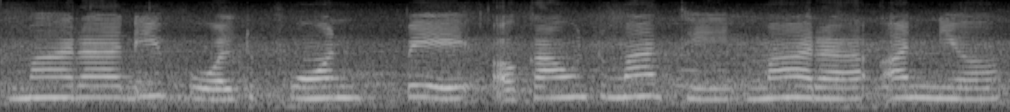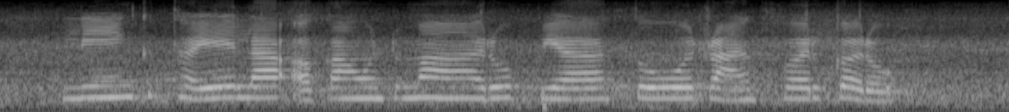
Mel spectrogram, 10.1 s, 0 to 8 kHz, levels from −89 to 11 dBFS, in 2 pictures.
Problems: constant background noise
